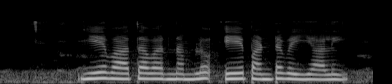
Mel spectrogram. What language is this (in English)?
Telugu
